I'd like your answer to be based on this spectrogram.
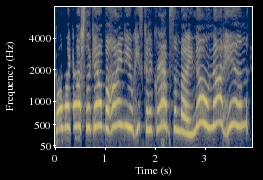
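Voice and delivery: high-pitched hammed-up panic; mock shrieking alarm. Screen actors warn audience about monster, mock shrieked alarm. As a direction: warn them in put-on monster-movie terror.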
